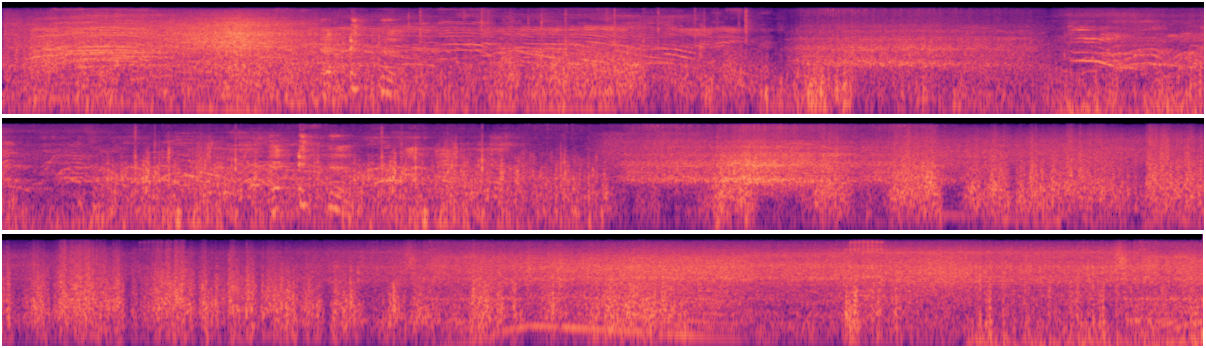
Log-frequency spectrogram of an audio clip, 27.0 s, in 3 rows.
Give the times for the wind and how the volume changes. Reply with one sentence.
The wind can be heard from 0.0 to 27.0 s, at a steady volume.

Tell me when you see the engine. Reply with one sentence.
You can hear the engine from 0.0 to 2.4 s and from 15.4 to 27.0 s.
